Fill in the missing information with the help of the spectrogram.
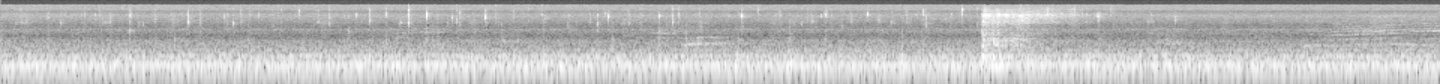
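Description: Automatic pet water fountain running: its pump hums steadily under trickling water, with faint small ticks of a kitten lapping. A brief rush of noise comes about six and a half seconds in.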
